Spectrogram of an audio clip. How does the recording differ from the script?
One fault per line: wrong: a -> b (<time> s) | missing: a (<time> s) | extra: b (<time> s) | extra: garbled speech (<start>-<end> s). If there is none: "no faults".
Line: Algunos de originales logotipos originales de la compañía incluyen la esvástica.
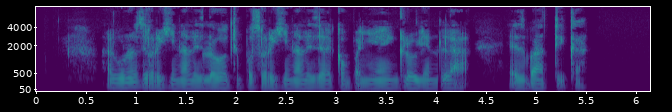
no faults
